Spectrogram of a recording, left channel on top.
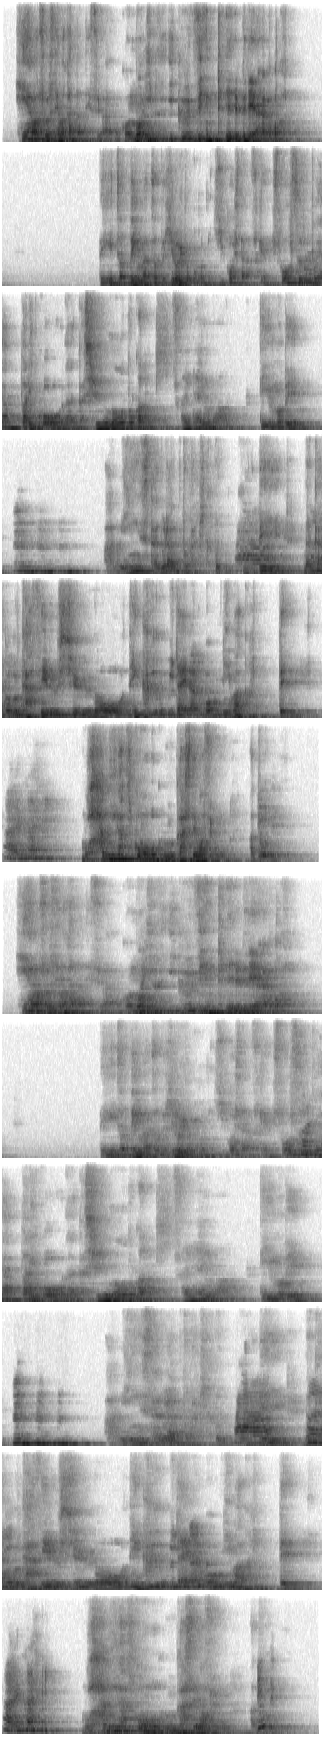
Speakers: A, on the left; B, on the right.
A: 部屋はすごい狭かったんですよ。あの、こう飲みに行く前提で、
B: はい、はい、
A: あの、で、ちょっと今ちょっと広いところに引っ越したんですけど、そうするとやっぱりこう、
B: はい、はい。
A: なんか収納とかも気使いたいよなっていうので、
B: うん、うん、うん。
A: あの、インスタグラムとか TikTok
B: あ
A: で、なんかあの、
B: あ、はい。
A: 浮かせる収納テクみたいなのこう見まくって、
B: うんうんうんうんうんはいはい。
A: もう歯磨き粉も僕浮かしてますよ。あと、
B: え、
